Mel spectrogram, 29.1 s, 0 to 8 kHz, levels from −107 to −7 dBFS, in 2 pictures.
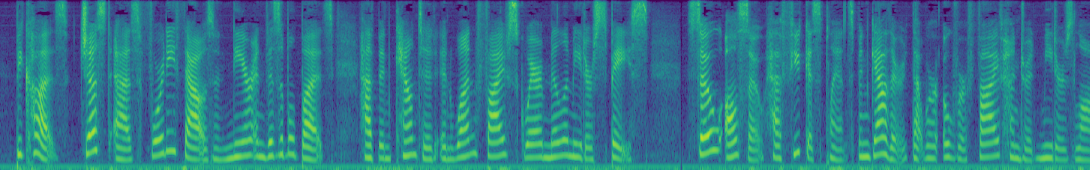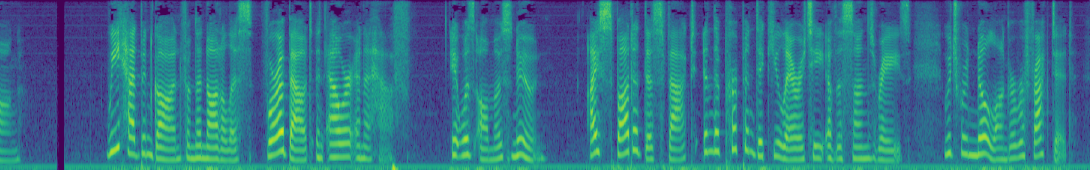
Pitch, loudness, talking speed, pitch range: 220 Hz, -27 LUFS, 135 wpm, 190-265 Hz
